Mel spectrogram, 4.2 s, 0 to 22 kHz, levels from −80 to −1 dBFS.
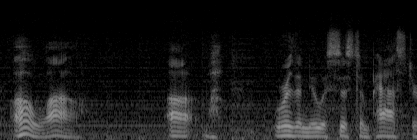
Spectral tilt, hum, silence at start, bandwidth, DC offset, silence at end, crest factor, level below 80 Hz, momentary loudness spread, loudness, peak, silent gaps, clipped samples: -4.5 dB/octave; 60 Hz at -60 dBFS; 0 s; over 20 kHz; under 0.1%; 0 s; 22 dB; -62 dBFS; 17 LU; -39 LUFS; -18 dBFS; none; under 0.1%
